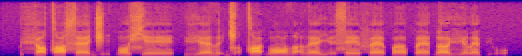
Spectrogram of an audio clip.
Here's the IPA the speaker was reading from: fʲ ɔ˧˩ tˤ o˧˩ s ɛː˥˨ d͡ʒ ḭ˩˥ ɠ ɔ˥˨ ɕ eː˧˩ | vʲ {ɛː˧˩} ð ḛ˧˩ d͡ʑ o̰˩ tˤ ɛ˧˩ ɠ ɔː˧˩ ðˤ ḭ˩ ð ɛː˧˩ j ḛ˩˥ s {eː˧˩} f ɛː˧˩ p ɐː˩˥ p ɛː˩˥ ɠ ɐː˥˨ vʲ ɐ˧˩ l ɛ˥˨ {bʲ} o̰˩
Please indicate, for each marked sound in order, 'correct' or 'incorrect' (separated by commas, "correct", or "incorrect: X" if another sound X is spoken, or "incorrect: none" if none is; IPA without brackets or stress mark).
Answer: incorrect: ɛː˩˥, correct, incorrect: pʲ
